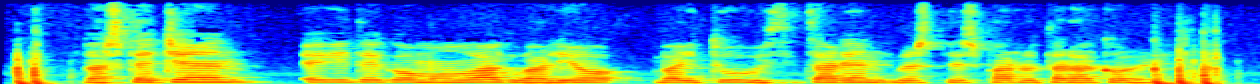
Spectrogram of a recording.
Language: Basque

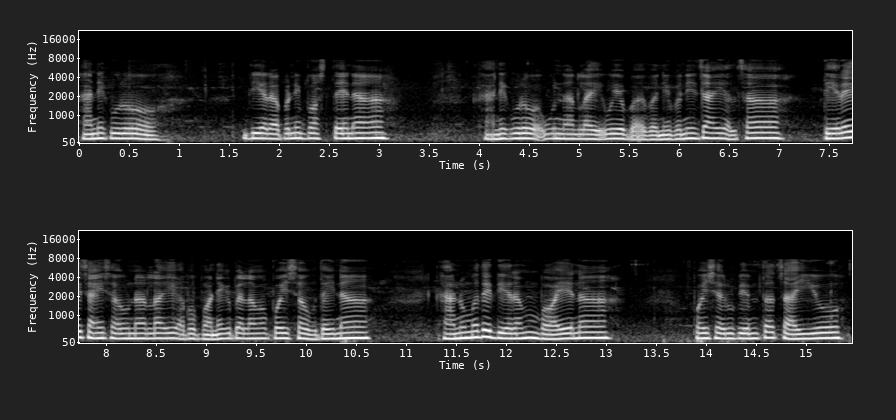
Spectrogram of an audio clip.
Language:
Nepali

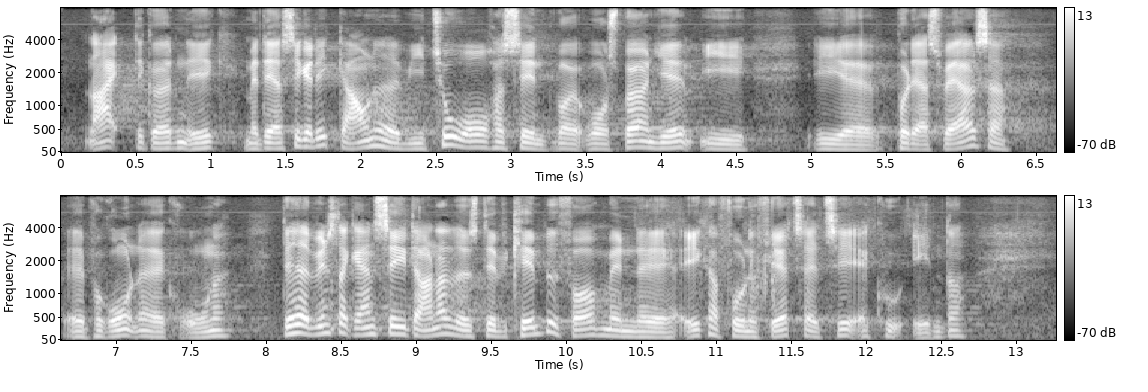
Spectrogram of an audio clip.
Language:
Danish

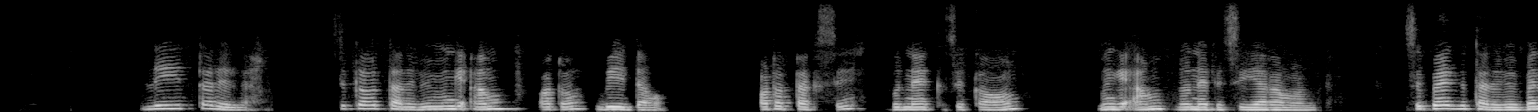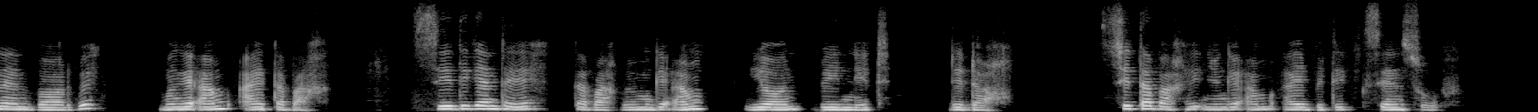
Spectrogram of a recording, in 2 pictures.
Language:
Wolof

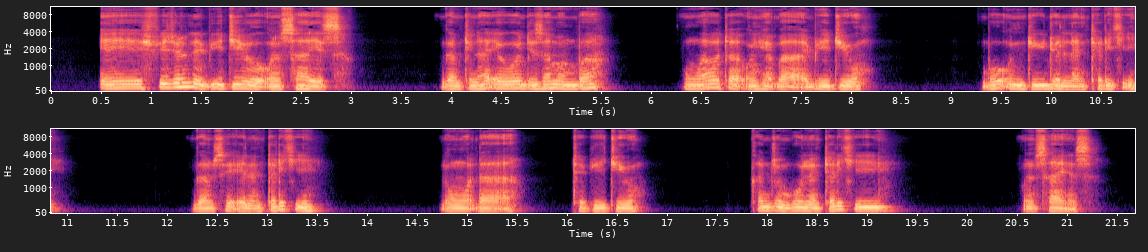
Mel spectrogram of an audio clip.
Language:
Borgu Fulfulde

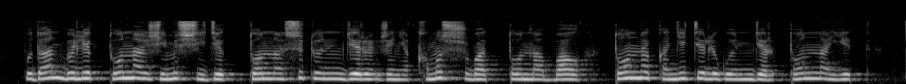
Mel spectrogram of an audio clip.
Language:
Kazakh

